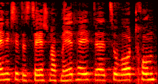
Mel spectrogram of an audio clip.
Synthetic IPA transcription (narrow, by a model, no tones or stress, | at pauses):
ɪnɪksiːdɑst͡seːʃtnɔtmeːɾɦɛɪtɛt͡suʋɔɾtχʊmt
